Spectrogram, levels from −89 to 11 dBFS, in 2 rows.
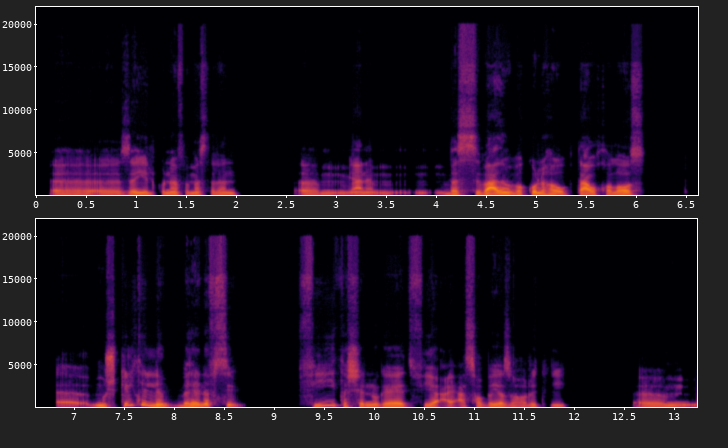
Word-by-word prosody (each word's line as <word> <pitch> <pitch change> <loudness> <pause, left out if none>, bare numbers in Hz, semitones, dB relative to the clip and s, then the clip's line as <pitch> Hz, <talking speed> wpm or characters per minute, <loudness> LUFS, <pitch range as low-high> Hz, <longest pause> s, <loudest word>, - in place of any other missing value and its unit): آآ، 90 0 -3
آآ، - - -3
زي 110 +6 +1
الكنافة 100 +1 -3
مثلًا، 105 +1 -4 0.6
آمم 90 0 -5
يعني - - -1
م - - -8 0.6
بس 115 -1 -2
بعد 130 +2 +9
ما 125 - +6
باكُلها 130 +5 +3
وبتاع 115 +4 +4
وخلاص، 130 +3 +1 0.7
آآ 300 -1 -4
مشكلتي 220 - 0
إنّي 185 -10 +5
بالاقي 135 +6 +2
نفْسي، 200 +1 0 0.6
في 210 +7 -2
تشنُّجات 120 - +1
في 130 +2 -2
ع - - -2
عصبية 120 +1 -2
ظهرت 105 +3 -7
لي، 95 -1 -7 0.7
آمم. 95 +1 -4
115 Hz, 120 wpm, -24 LUFS, 95-130 Hz, 0.7 s, بعد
